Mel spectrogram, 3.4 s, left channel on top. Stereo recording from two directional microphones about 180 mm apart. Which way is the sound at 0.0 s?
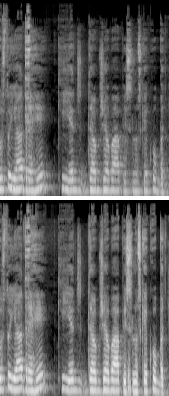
25° right (ahead or behind).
